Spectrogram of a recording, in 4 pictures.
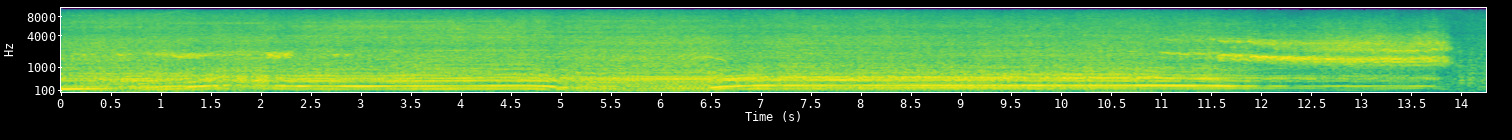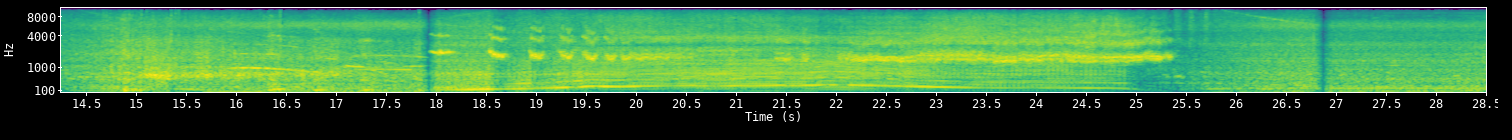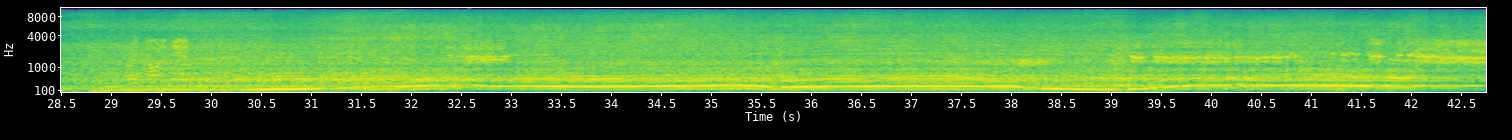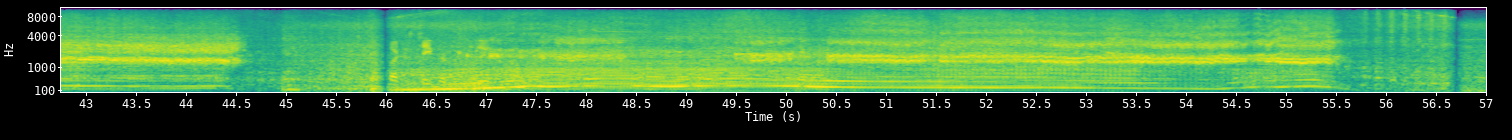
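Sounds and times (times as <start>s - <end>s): tyre screeching: 0.0s - 26.8s, 28.9s - 45.2s, 45.8s - 56.8s
diesel engine revving: 0.0s - 57.0s.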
